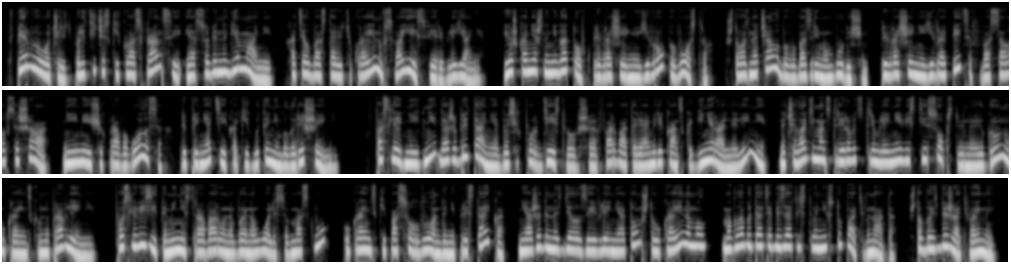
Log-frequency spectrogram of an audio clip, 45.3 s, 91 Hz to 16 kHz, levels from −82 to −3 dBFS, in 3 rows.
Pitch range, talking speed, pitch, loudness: 165-215 Hz, 140 wpm, 185 Hz, -25 LUFS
